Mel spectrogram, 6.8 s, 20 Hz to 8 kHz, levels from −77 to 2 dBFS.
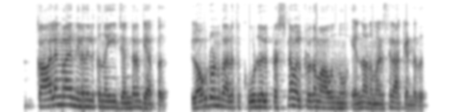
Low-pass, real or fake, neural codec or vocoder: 7.2 kHz; real; none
